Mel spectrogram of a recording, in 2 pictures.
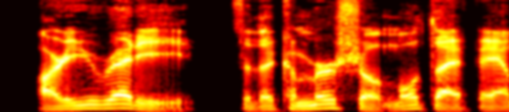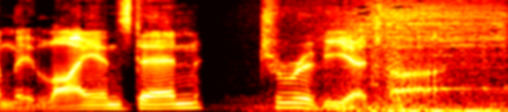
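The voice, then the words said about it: Announcer-style radio voice. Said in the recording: “With that voice, I'm ready... Doesn't he have a great radio voice?... when he started off with that voice... like I'm on TV.”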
